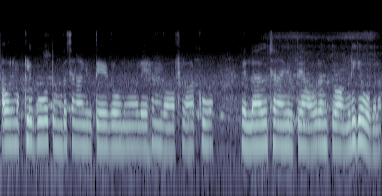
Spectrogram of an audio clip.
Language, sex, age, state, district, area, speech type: Kannada, female, 30-45, Karnataka, Mandya, urban, spontaneous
